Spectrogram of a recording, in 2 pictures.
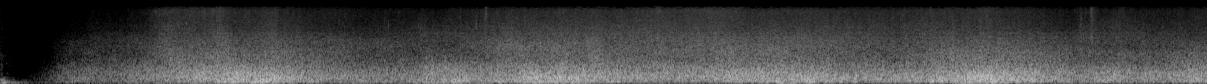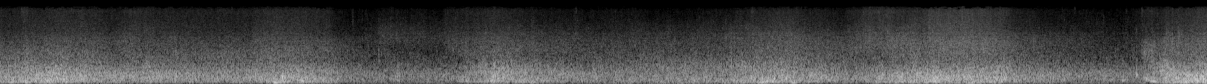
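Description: Loud rushing noise that swells and fades in slow surges about every two to three seconds.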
